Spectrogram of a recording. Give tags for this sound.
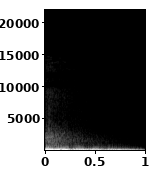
stab; percussion; electronic

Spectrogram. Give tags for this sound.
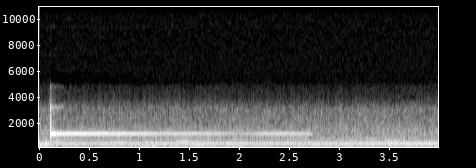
hit; percussion; metal; one-shot

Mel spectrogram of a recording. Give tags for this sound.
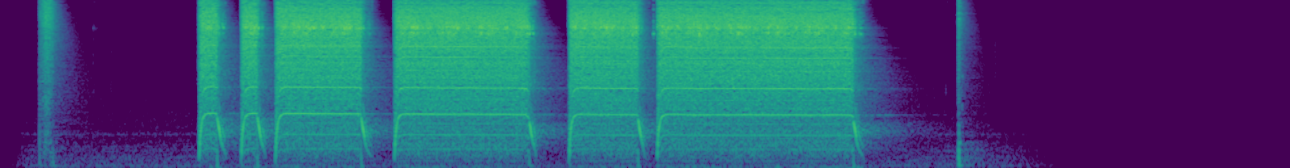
ratchet; construction; shop

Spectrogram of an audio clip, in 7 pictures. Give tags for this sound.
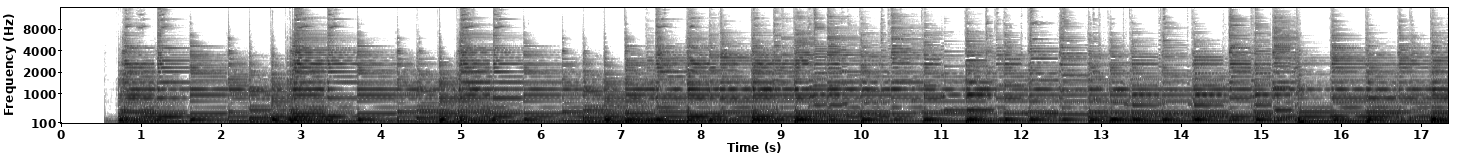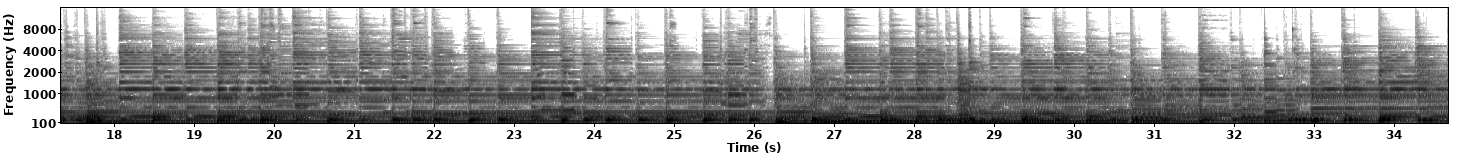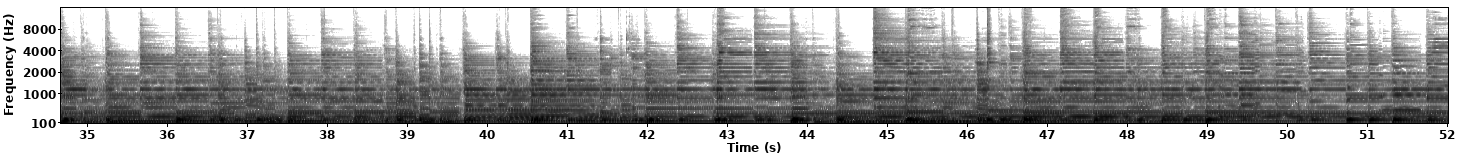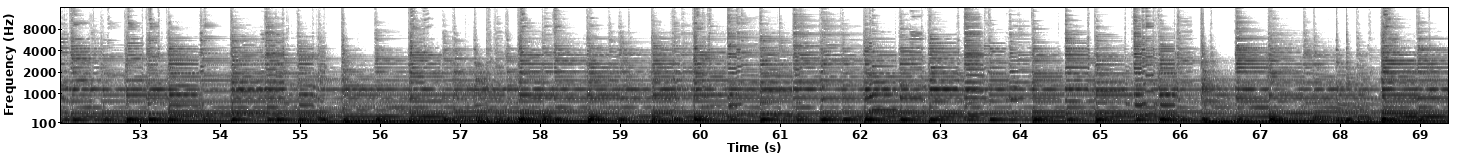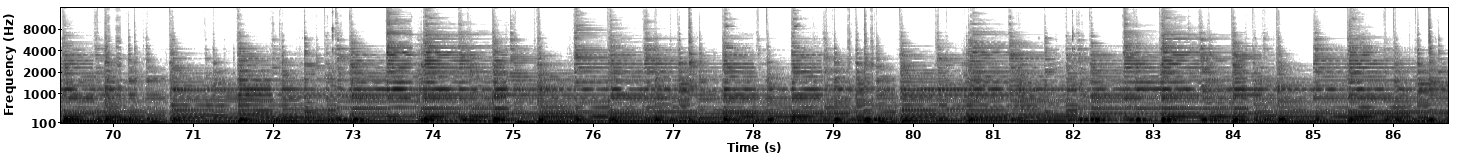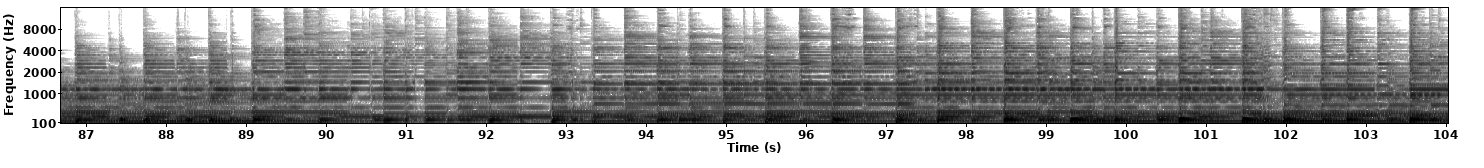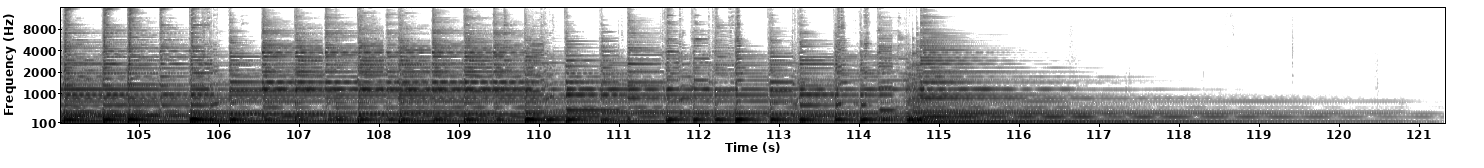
acoustic; acoustic-guitar; cleaner; experimental; guitar; instruments; melodical; music; psychedelic; rhythmic; sketch; sound

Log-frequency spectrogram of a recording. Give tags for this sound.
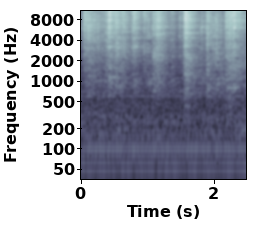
cutlery; handling

